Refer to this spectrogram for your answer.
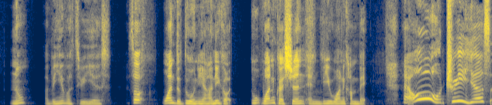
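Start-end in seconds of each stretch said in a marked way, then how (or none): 0.2-1.5 mock deadpan, flat tone, faster pace. Retelling a library worker's answer to his question, mock-deadpan reply. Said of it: "she was very deadpan".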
